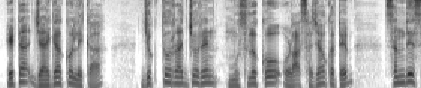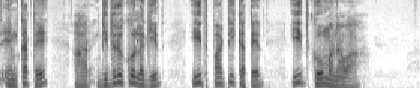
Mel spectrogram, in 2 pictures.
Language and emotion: Santali, neutral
